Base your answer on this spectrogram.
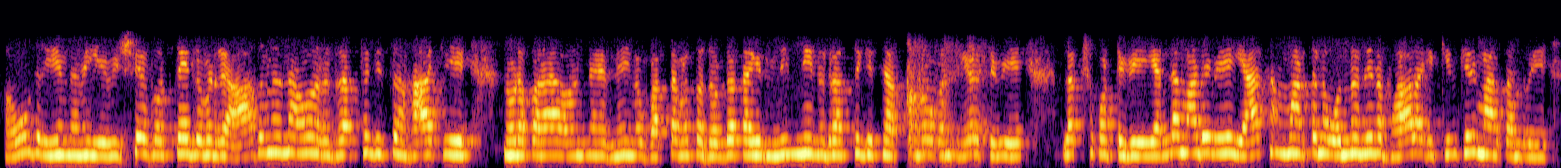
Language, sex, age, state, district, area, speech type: Kannada, female, 60+, Karnataka, Gulbarga, urban, conversation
